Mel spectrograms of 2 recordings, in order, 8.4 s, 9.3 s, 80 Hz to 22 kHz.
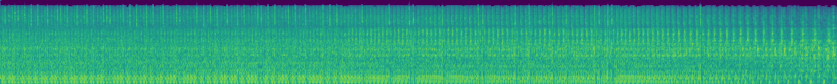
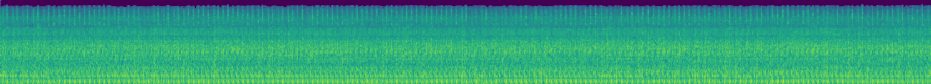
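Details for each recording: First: Tecumseh HS40 small engine, first run after long storage and carburetor cleaning: screams at a high, steady speed with a rapid even beat and never returns to idle because the throttle plate is stuck. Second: Tecumseh HS40 4hp small single-cylinder engine after sitting unused for years, carburetor jet cleaned and reset about a quarter turn out: even, steady drone with no surging or hunting; normal running.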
